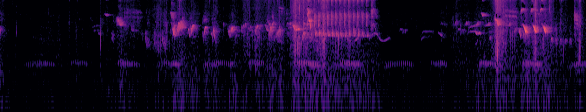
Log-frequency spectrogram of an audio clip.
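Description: Birds chirping and trilling: scattered short high chirps, a fast buzzy trill about six seconds in lasting over a second, and another quick run of chirps near the end. A faint low note repeats about twice a second underneath.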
